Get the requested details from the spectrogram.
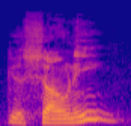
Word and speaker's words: Gisonni: I'm here with Diana Gisonni. Is that how you pronounce Gisonni? Gisonni, yes, very close, very close. – Gisonni. – Gisonni. Like a G. – Oh, like G. A G, okay. Gisonni.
